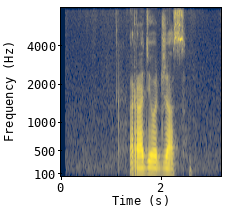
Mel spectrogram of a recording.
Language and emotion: Russian, neutral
